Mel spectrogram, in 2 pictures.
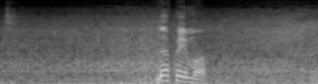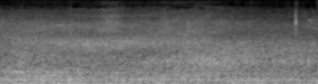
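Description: Road traffic: a passing car's tyre and engine noise, building gradually over a couple of seconds and then holding steady.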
